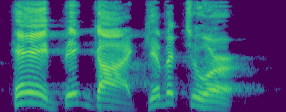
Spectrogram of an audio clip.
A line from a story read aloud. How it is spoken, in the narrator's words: calling out while the voice in the bus was yelling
